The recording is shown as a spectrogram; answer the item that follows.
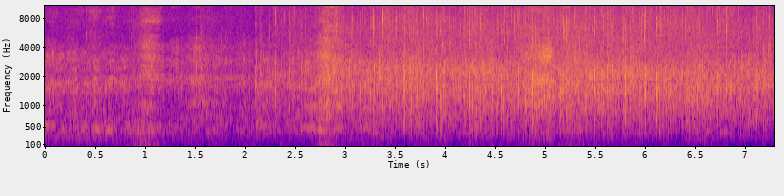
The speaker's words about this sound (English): But if we were doing it for you, if we were shouting and screaming and clapping for you, see, how does God feel? I think he likes it.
